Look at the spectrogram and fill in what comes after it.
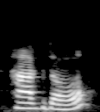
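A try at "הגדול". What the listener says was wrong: Hagadol. Put the vowel under the gimel.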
